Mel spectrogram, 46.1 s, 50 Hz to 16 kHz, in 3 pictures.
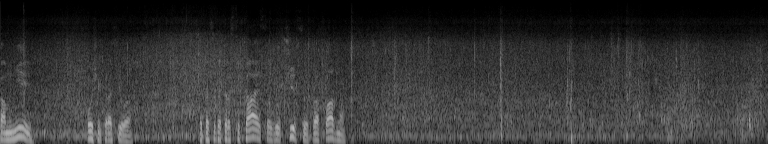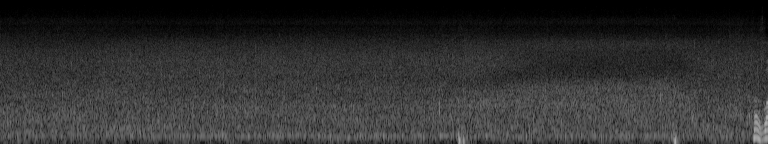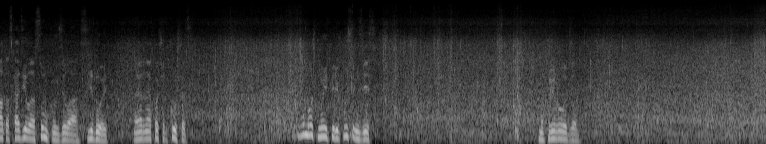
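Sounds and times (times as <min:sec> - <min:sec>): stream babbling over stones: 0:00.0 - 0:46.0
short low thumps: 0:24.4 - 0:24.8, 0:28.8 - 0:29.0
brief knocks and clicks: 0:24.5 - 0:24.8.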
